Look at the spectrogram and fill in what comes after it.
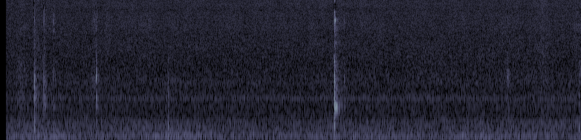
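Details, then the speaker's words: Soft, abrupt hiccup clicks at irregular intervals, with one louder hiccup, from a young boy who has hiccups, in a quiet room. "I've got hiccups at the moment."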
